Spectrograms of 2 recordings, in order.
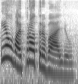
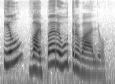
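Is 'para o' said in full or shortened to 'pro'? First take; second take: shortened; full. First: Para o is shortened to pro, said faster. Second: Para o is said in full, at normal speed.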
